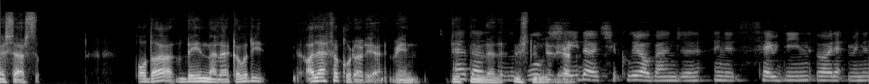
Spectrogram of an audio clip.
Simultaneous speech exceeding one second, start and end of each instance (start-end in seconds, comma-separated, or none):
4.5-5.8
